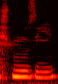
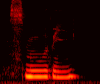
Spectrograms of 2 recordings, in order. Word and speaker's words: Smoothie: Bei Schmusi muss ich übrigens immer an die Aussprache von älteren Leuten an, von Smoothie denken. Sage mal Schmusi. Stimmt. Smoothie.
